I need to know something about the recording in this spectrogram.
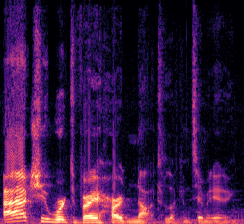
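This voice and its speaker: A man's voice: mid-range voice, wildly swooping pitch, fast talker, sharp tone, soft background music. A man in a casual group chat who laughs often and reacts playfully.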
